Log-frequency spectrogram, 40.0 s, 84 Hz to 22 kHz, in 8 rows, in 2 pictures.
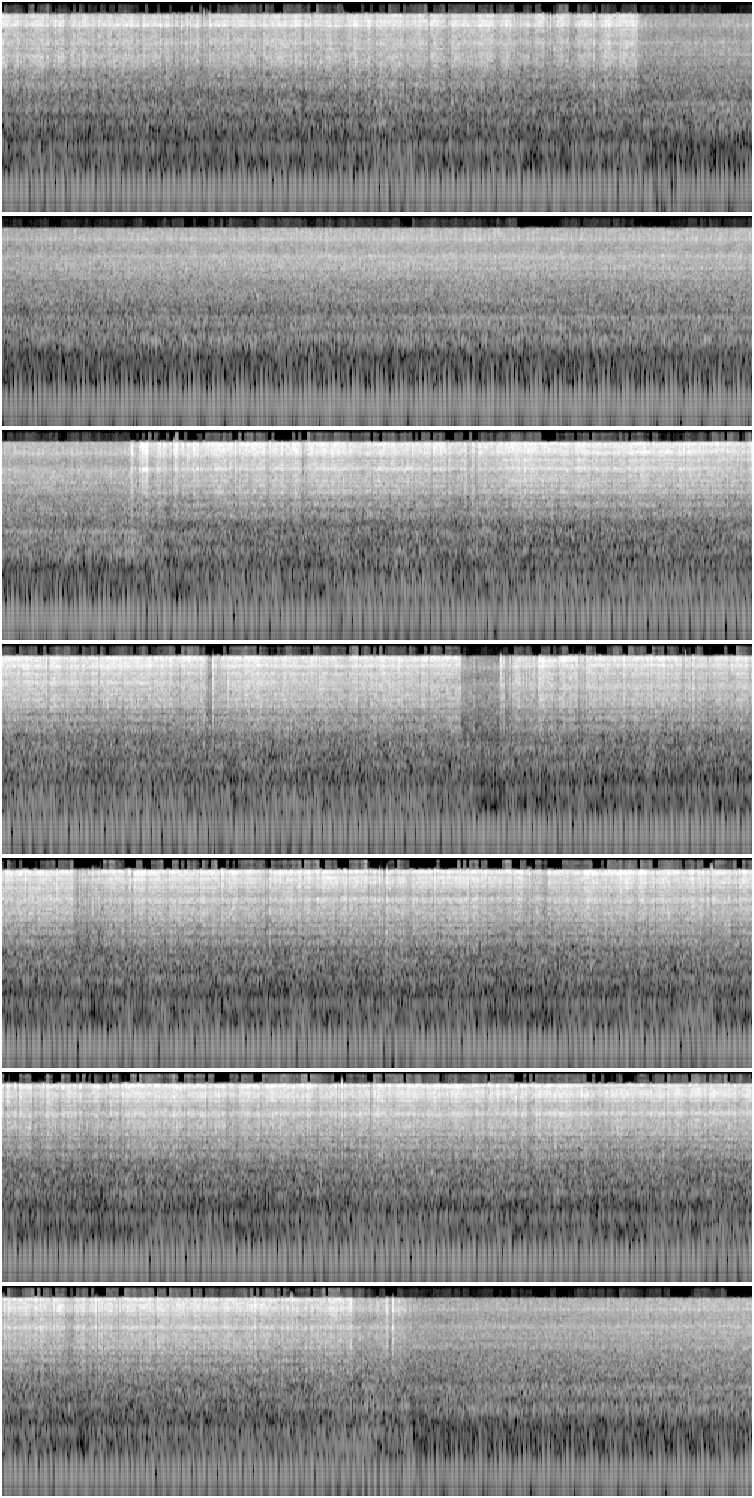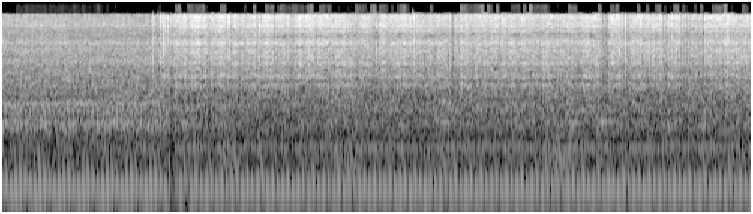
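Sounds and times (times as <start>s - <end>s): welding arc hissing: 0.0s - 4.5s, 10.8s - 32.9s, 35.9s - 39.9s
generator running: 0.0s - 39.9s.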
